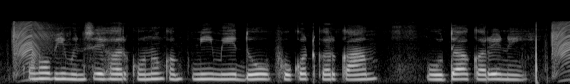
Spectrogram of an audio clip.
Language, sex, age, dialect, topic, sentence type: Chhattisgarhi, male, 18-24, Northern/Bhandar, banking, statement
